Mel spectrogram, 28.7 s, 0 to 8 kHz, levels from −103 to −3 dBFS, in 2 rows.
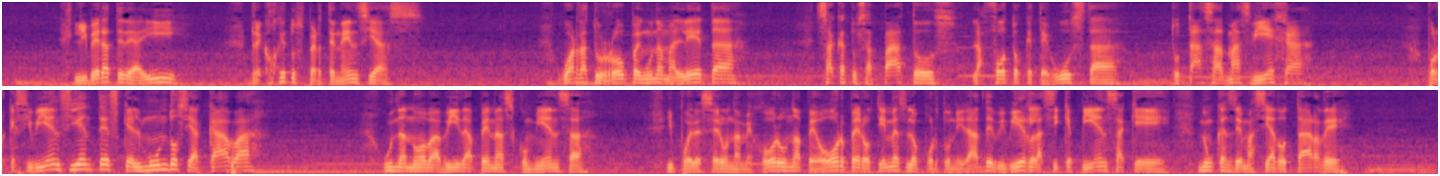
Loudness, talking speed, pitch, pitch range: -21 LUFS, 125 wpm, 115 Hz, 100-130 Hz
